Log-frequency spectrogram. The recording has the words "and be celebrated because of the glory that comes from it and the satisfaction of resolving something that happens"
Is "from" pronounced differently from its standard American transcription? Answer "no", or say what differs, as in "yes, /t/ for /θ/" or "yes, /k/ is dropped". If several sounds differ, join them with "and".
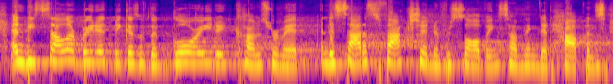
no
